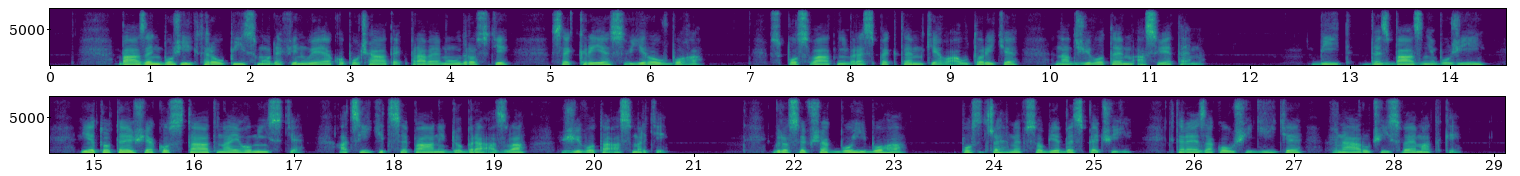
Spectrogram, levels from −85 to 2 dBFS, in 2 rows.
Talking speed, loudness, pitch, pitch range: 125 wpm, -25 LUFS, 115 Hz, 105-120 Hz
